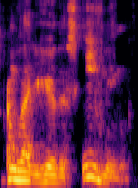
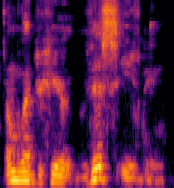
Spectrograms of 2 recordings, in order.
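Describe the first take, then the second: First: The word evening carries the main stress. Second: The word this carries the main stress. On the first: This time of day is the best one. "This is the superior time of day for this" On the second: The person came on this particular day. "now you're you're happy that they are there on this particular day"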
